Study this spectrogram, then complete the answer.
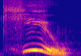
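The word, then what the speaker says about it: queue: wednes day and and Q which you know there's five letters in the word q q e u e we just pronounced one of them Q at the beginning so yeah silent letters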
